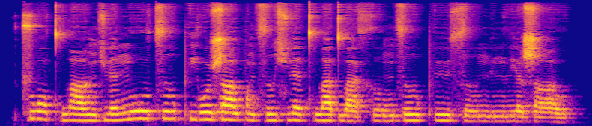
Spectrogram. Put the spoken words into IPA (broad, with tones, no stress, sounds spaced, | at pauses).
ʈ͡ʂ w ɔ˥˩ t̪ʰ w ɑ˨˩ ŋ ɕ ɥ ɛ˦ n̪ o˥ ʊ̯ t͡s ɹ̩˥ pʰ j o˥ ʊ̯ ʂ ɑ˥ ʊ̯ p ɑ˨ ŋ s ɹ̩˥˩ ɕ ɥ ɛ˥ t̪ʰ w ä˥˩ t̪ w ä˨˩ x ɤ˧˥ ŋ s ɹ̩˥ pʰ y˥˩ s ɹ̩˥ n̪ y˧˥ n l j ɛ˥ ʂ ɑ˥˩ ʊ̯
